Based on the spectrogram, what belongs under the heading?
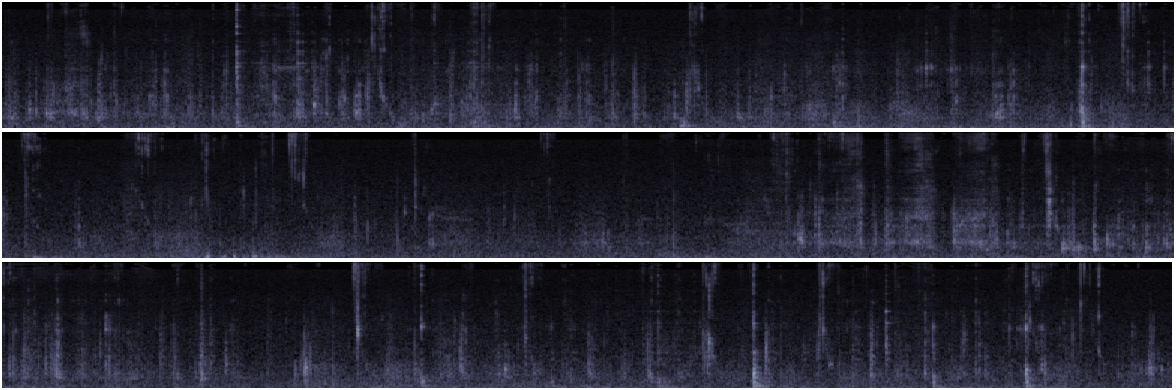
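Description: Close-miked chewing of chili-cheese fries: wet, squishy mouth sounds with frequent short sharp clicks, and a metal fork digging into the plate near the end.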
